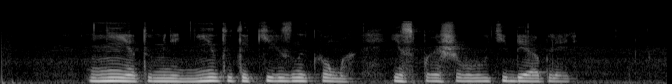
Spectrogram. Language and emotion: Russian, angry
